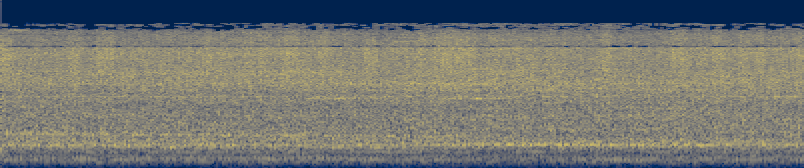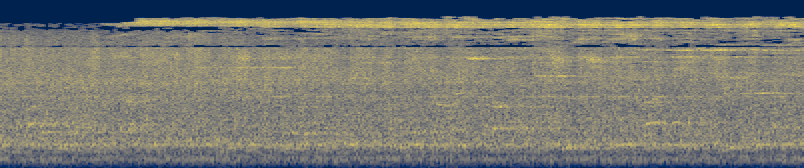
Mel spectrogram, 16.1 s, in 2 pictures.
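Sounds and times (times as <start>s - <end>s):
train wheels rumbling: 0.0s - 16.0s
steady tone: 8.7s - 16.0s.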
